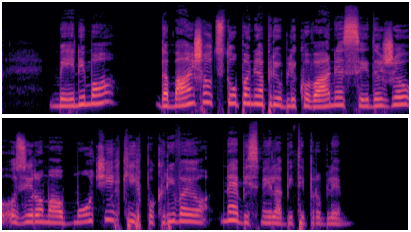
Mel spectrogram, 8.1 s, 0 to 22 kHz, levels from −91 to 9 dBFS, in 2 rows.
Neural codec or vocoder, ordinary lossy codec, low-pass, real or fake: vocoder, 48 kHz, 128 mel bands, Vocos; none; 19.8 kHz; fake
